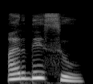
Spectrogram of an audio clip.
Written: ಅರದೇಸಿ

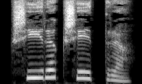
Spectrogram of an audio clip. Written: ಕ್ಷೀರಕ್ಷೇತ್ರ

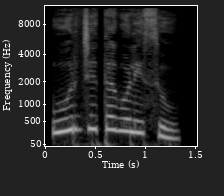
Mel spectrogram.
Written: ಊರ್ಜಿತಗೊಳಿಸು

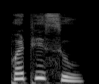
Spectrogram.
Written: ಪಟ್ಟಿಸ

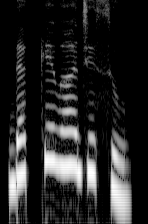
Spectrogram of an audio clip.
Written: ಢಕ್ಕೆವಾಜಿಸು

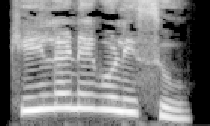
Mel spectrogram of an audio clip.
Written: ಕೀಲಣೆಗೊಳಿಸು

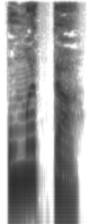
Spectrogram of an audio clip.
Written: ಉಮೇದ

